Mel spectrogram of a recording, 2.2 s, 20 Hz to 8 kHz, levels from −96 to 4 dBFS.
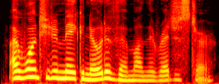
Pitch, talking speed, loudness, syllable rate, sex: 200 Hz, 330 wpm, -18 LUFS, 7.1 syllables/s, female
